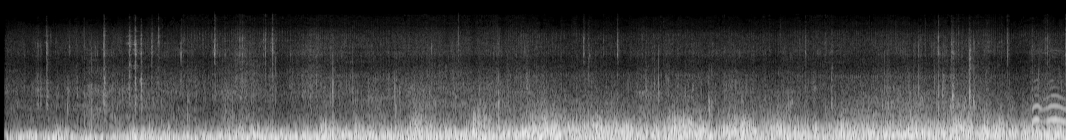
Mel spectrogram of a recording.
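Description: Wind rushing over the microphone of a GoPro on a mountain bike descending a dirt forest trail at speed, with scattered sharp clicks and rattles from the bike over the rough ground.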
